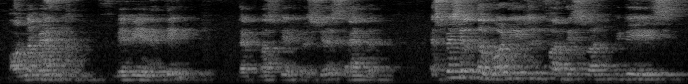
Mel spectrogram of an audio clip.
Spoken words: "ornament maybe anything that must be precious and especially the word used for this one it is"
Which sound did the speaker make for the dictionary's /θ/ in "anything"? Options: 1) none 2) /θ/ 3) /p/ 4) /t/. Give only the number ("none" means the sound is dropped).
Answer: 4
